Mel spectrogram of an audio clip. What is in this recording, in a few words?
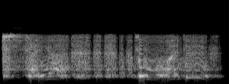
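on fire mood med, speech japanese; War Thunder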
